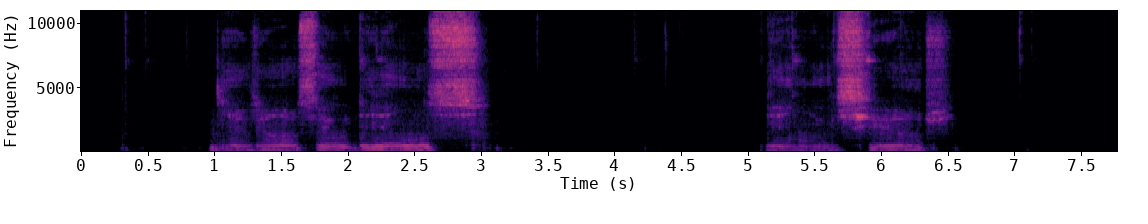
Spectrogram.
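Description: A man speaks calmly into a microphone, close by, in two short bursts.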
